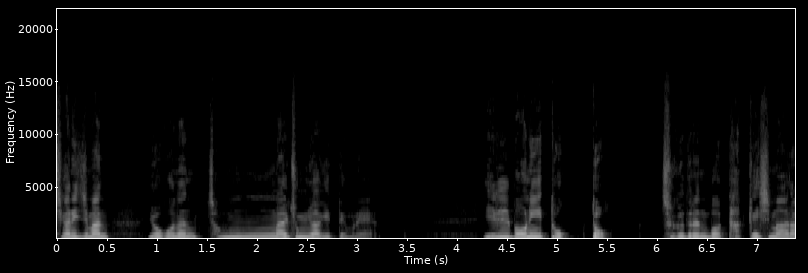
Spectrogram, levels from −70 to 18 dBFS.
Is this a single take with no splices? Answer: yes; 0 cuts

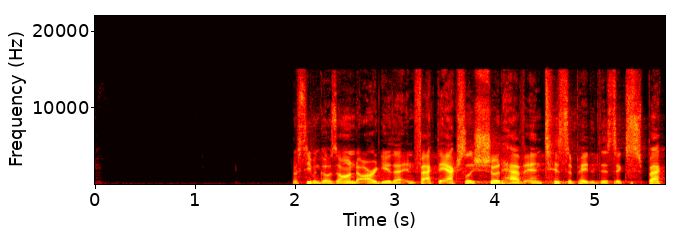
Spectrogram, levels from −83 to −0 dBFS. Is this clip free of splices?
yes; 0 cuts

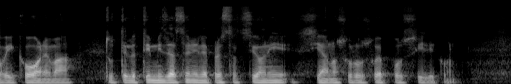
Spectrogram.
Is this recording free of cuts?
no; 1 cut; at 1.0 s

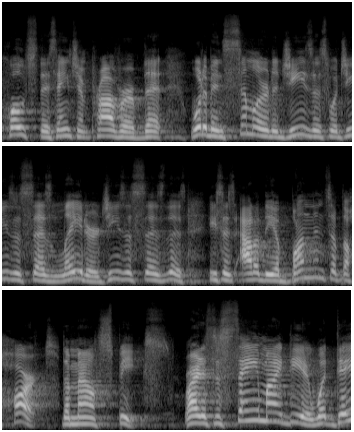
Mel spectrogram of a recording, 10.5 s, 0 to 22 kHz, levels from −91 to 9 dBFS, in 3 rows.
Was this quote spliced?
yes; 2 cuts; at 7.6 s, 8.7 s

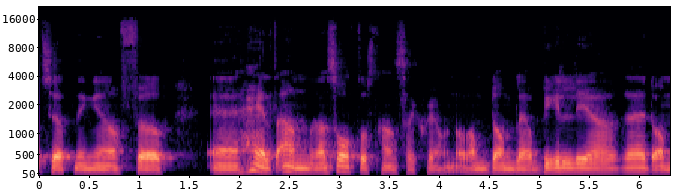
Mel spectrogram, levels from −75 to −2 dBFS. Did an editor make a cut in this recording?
no; 0 cuts

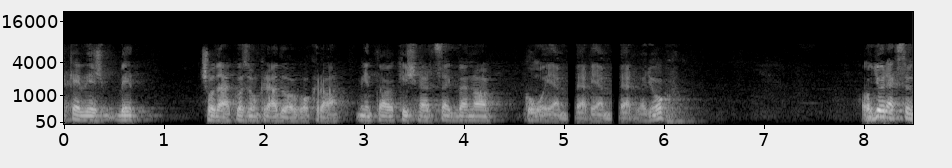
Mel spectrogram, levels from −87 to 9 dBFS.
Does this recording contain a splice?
yes; 2 cuts; at 4.6 s, 5.3 s

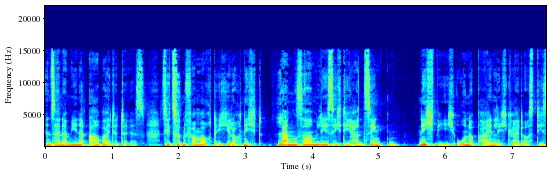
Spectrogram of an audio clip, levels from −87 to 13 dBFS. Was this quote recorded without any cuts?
no; 3 cuts; at 2.0 s, 3.4 s, 5.9 s

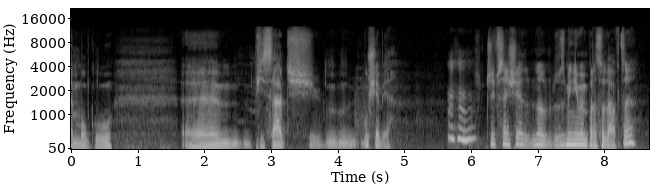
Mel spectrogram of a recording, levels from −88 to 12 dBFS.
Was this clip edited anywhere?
no; 0 cuts

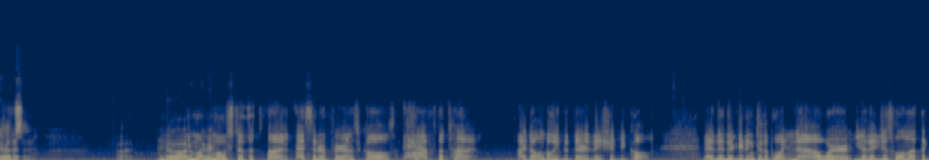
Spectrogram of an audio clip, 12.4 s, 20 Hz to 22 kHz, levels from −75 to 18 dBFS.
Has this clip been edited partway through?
no; 0 cuts

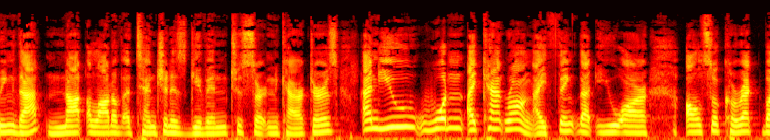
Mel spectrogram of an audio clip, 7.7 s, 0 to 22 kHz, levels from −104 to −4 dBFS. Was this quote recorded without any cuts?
no; 2 cuts; at 3.6 s, 5.0 s

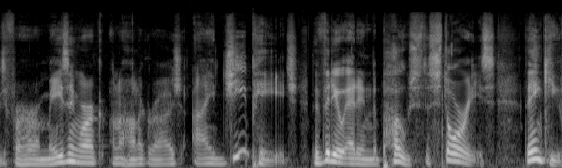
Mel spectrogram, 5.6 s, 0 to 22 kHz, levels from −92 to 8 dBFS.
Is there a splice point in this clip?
yes; 1 cut; at 3.1 s

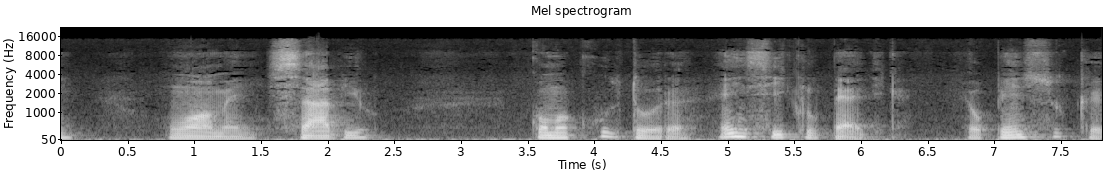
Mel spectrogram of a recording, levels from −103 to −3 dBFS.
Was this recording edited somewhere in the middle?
no; 0 cuts

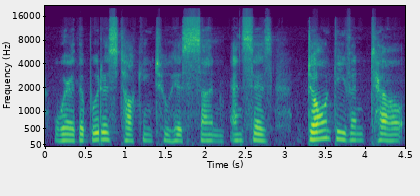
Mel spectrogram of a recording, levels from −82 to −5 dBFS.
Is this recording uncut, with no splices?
no; 1 cut; at 2.2 s

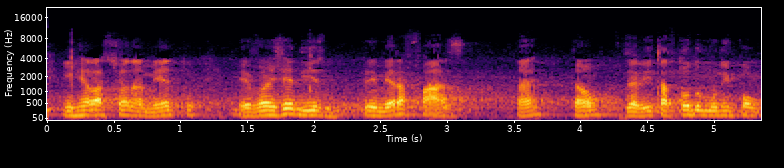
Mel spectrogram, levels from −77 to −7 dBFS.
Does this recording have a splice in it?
yes; 2 cuts; at 1.4 s, 4.3 s

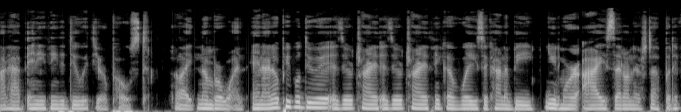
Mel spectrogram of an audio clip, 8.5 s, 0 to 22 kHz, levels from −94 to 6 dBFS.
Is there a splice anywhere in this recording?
yes; 2 cuts; at 4.7 s, 6.9 s

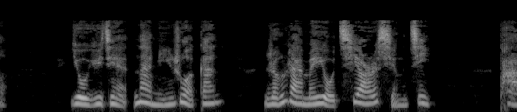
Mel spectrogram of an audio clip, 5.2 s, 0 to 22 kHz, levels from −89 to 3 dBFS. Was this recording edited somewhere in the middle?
no; 0 cuts

